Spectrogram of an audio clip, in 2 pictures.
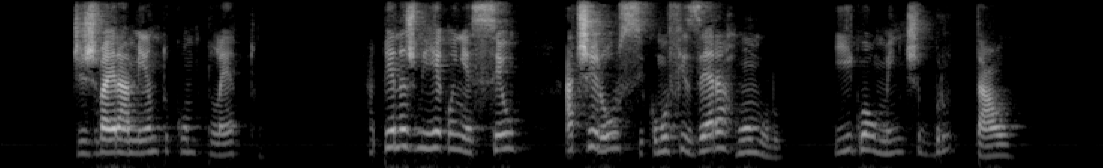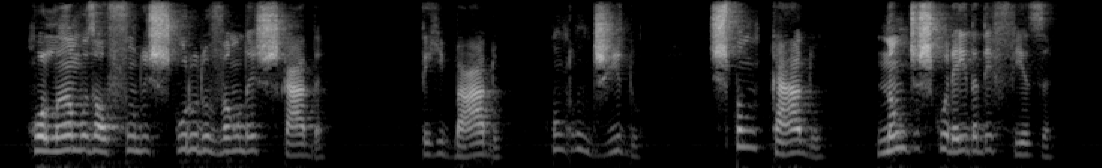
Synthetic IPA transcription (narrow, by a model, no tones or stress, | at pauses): d͡ʒɪzvajɾamẽnt̪ʊkõmplɛt̪ʊ̥ | apẽnɐzmiɦekõɲesew | at͡ʃiɾowsɪkõmʊfizɛɾɐɦõmʊlʊː | ɡwawmẽnt͡ʃɪbɾut̪aw | holɐ̃mʊzawfũnd̪ʊiʃkuɾʊd̪ʊvɐ̃w̃d̪ɐiʃkad̪ɐ | d̪̥eɦibad̪ʊ | kõnt̪ũnd͡ʒid̪ʊ | ɪʃpɐ̃ŋkad̪ʊ | nɐ̃w̃d͡ʒiʃkuɾejd̪ɐd̪efezɐ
